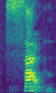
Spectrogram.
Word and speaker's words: Samhain: So according to the Irish language pronunciation website, Samhain is how this word is pronounced.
